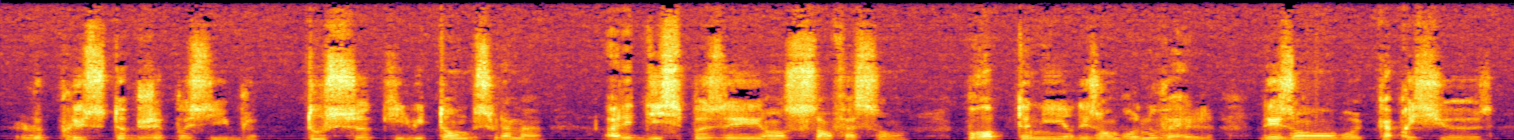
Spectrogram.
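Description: A man reading a literary short story aloud with a measured, expressive narration. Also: medium pitch, a little hiss or hum. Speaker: audiobook reader.

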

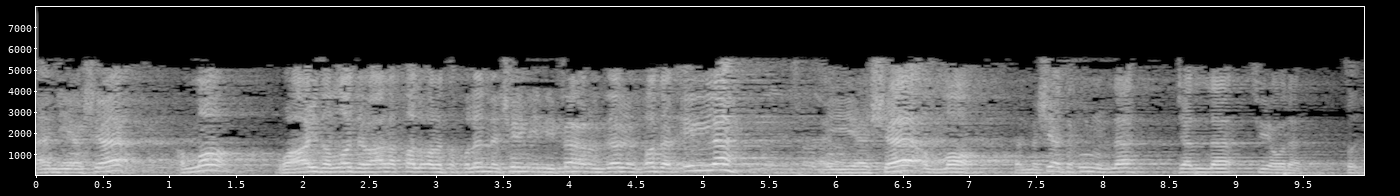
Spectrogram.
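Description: Fast-talking man lecturing in echoey hall. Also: high voice. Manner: questions students and answers himself. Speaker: Islamic teacher. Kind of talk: classroom lecture on creed. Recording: echoey hall, dull lo-fi sound.

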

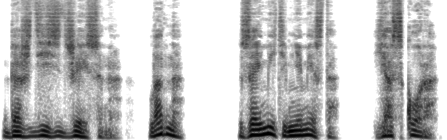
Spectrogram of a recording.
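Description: A man voicing a quiet, determined schoolgirl in an audiobook, close to his own reading voice. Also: lowish voice, animated, unhurried, slightly rough, no echo, exaggerated voice. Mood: resolute.

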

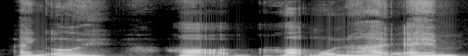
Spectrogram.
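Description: A woman's voice: on the low side, a little fast, a little mellow, close to an everyday voice. A woman voicing a frightened young woman who pleads in broken, sobbing speech. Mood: frightened pleading.

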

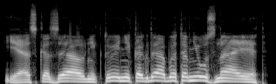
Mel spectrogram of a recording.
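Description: A man's voice: on the high side, expressive, brisk, mellow, dry recording, studio quality, voice pushed up, lightly acted. A man voicing a panicked, short-tempered male gang boss who snaps out orders. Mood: harsh. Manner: barking, snapping orders.

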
